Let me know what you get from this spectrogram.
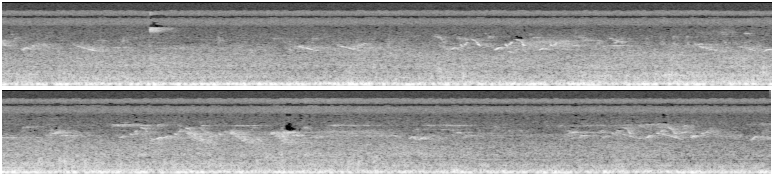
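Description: Songbirds chirping in short, quick falling notes that come in little clusters, over a steady low background rumble.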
